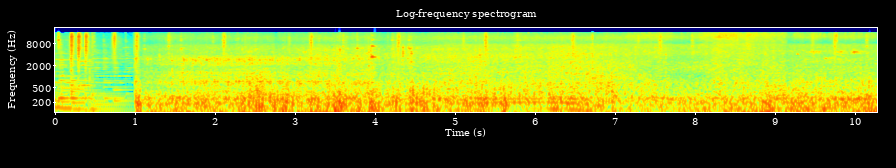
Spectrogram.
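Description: A car engine rumbles steadily from inside the cabin as the car drives.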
